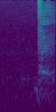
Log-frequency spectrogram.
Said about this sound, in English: Was that your iPhone app? No. Awkward cough. Cough.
